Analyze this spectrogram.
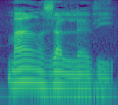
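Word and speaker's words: مَن ذَا الَّذِي: Tulisannya man ditulisnya, nggak ada g-nya, ditulisnya, dibacanya ada g-nya. Jadi mang zalladzi.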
